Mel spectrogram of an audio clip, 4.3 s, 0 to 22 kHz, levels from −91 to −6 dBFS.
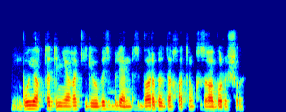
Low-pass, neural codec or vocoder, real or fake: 7.2 kHz; none; real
